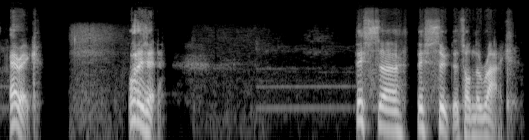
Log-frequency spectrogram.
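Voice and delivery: calling out loudly. Voicing a character who turns and calls to a colleague: shouting to a colleague. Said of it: "he turns around and he shouts to his colleague".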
